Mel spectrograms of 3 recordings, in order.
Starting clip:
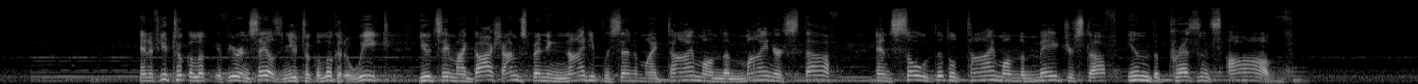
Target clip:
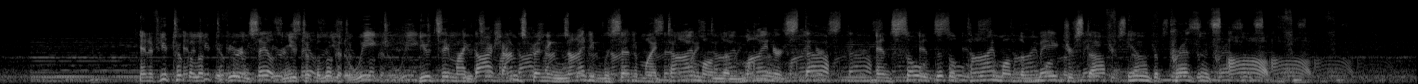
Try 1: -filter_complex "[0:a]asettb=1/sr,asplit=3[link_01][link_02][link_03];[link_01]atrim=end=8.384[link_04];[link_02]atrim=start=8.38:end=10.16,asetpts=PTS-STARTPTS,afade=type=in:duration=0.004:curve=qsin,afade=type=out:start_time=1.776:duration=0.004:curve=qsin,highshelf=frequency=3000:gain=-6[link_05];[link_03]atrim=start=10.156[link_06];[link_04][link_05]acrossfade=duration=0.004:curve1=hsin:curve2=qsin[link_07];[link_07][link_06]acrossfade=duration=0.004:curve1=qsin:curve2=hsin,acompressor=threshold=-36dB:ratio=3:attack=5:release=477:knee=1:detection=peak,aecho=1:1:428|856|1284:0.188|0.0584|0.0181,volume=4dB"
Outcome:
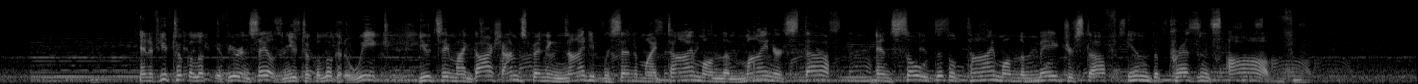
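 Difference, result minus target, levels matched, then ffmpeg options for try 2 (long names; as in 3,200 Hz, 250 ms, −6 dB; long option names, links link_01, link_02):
echo-to-direct −7.5 dB
-filter_complex "[0:a]asettb=1/sr,asplit=3[link_01][link_02][link_03];[link_01]atrim=end=8.384[link_04];[link_02]atrim=start=8.38:end=10.16,asetpts=PTS-STARTPTS,afade=type=in:duration=0.004:curve=qsin,afade=type=out:start_time=1.776:duration=0.004:curve=qsin,highshelf=frequency=3000:gain=-6[link_05];[link_03]atrim=start=10.156[link_06];[link_04][link_05]acrossfade=duration=0.004:curve1=hsin:curve2=qsin[link_07];[link_07][link_06]acrossfade=duration=0.004:curve1=qsin:curve2=hsin,acompressor=threshold=-36dB:ratio=3:attack=5:release=477:knee=1:detection=peak,aecho=1:1:428|856|1284|1712:0.447|0.138|0.0429|0.0133,volume=4dB"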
